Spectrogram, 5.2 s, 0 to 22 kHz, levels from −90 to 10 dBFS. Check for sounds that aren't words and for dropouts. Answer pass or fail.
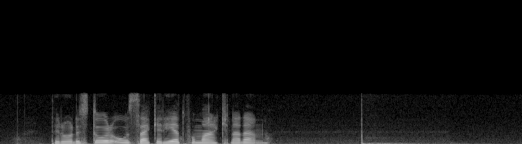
fail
